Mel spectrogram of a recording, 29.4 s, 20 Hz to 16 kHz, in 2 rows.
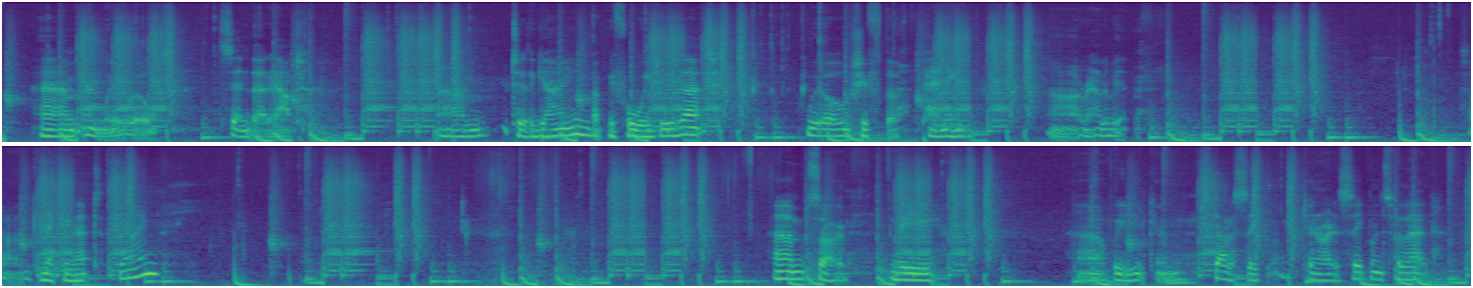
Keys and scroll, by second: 6.4 super+i, 7.3-9.4 typing.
